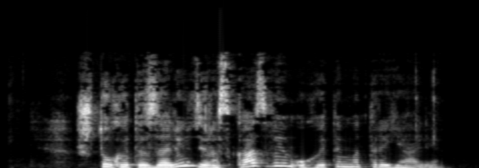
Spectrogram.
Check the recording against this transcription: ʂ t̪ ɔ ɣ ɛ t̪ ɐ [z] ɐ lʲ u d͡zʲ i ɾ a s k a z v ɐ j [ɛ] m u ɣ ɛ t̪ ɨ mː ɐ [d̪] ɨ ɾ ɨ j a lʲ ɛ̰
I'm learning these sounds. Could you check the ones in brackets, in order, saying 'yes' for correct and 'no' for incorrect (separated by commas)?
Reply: yes, yes, no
